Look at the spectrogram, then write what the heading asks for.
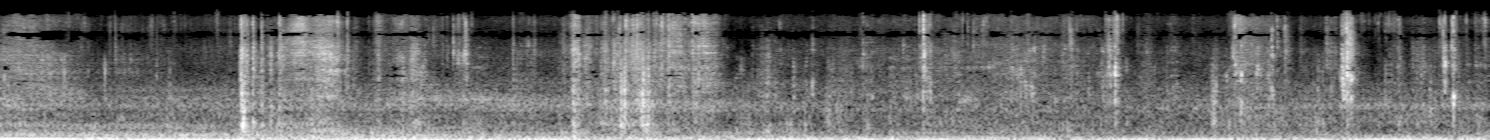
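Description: Chewing and biting into a burrito close to the microphone, with irregular crunches and small wet mouth clicks.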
